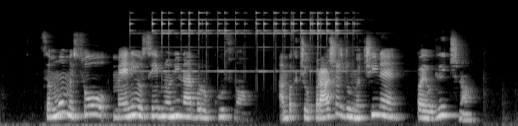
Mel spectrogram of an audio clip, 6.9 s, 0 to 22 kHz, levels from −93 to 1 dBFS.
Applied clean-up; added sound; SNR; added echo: none; Bell; 12 dB; none.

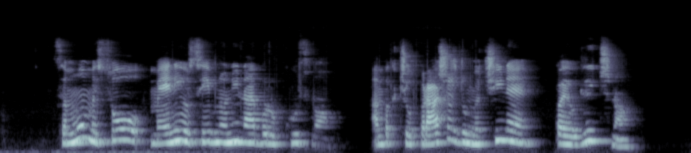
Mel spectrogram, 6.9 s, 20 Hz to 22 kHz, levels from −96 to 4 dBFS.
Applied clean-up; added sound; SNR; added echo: neural mask model Resemble Enhance denoiser.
